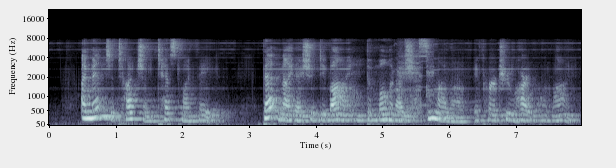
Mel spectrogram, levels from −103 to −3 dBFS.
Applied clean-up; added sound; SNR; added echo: neural separator model SepFormer DNS4.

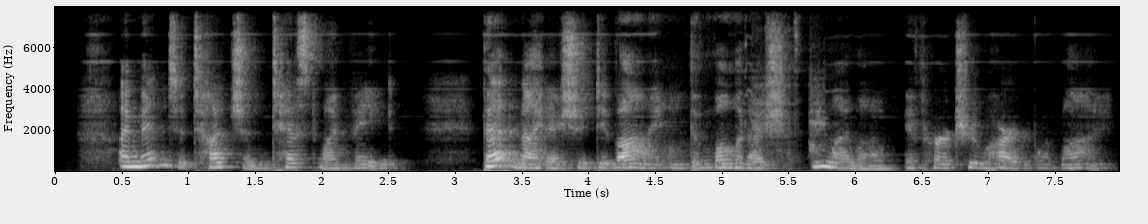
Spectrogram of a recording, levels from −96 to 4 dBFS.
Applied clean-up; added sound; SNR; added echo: neural mask model DeepFilterNet 3.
